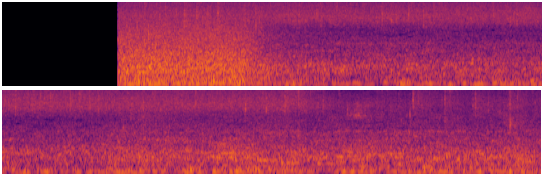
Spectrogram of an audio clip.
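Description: Heavy rain pouring onto floodwater and dense foliage: a steady, even hiss of rain. It starts abruptly about half a second in, slightly louder for its first half second, then holds steady.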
